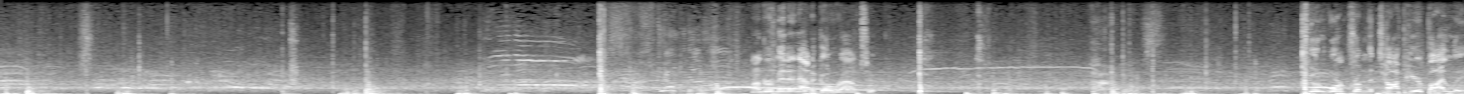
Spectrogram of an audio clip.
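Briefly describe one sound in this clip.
Heavy punches thud against a body in quick bursts.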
